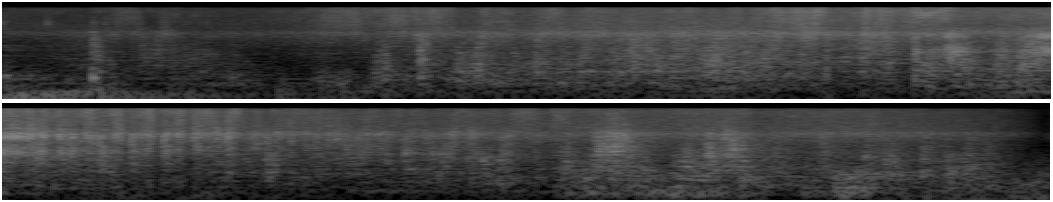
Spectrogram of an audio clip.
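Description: Hand-held grinder working the car's steel roof frame down to bare metal: a steady hissing rasp that starts about a second in and stops abruptly at the end.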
